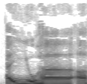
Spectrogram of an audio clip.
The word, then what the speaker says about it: أيها: الألف حذفت لالتقاء الساكنين مثلا، مثلا نقول قال تعالى وتوبوا إلى الله جميعا أيها المؤمنون، أيها المؤمنون، أيها آخرها ألف، لكن لما نقول أيها المؤمنون نصل أيها بكلمة المؤمنون فإن ألفها تسقط للتخلص من التقاء الساكنين.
